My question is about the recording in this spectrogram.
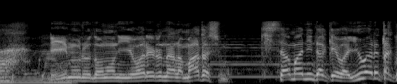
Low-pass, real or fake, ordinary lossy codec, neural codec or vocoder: none; real; none; none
